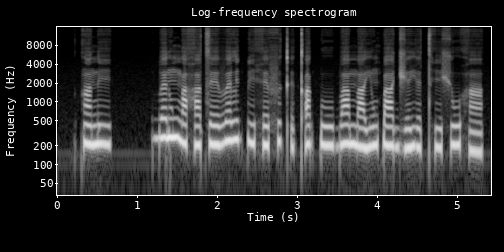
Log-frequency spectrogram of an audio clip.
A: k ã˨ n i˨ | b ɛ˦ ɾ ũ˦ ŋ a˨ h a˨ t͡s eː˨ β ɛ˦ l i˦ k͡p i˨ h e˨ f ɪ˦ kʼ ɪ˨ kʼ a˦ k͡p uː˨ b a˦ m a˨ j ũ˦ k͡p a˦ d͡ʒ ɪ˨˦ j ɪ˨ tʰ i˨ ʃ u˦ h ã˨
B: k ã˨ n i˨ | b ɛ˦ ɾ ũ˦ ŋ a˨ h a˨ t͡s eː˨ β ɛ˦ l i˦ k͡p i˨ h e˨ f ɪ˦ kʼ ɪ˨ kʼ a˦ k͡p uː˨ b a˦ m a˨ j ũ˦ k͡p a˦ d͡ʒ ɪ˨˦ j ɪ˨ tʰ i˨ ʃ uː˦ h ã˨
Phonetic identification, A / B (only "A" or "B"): B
